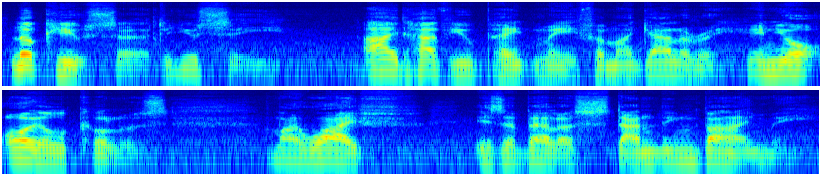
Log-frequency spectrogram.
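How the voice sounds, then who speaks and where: A man's voice: mid-range voice, very animated, moderate pace, a bit bright. A male actor with a British accent playing a grief-maddened, vengeful older Spanish father in a classical radio drama, theatrical and volatile, with faint background noise. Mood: bitter, erratic.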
